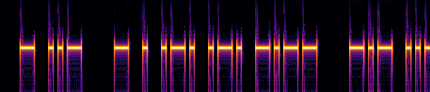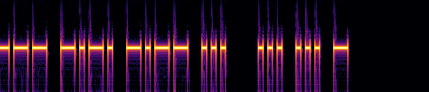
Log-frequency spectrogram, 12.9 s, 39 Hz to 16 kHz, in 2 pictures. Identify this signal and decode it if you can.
Morse code, heard as a keyed tone, about 17 wpm, 700 Hz. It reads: TU TERRY K2CYS SST
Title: K1USN SST QSO Practice - 17wpm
